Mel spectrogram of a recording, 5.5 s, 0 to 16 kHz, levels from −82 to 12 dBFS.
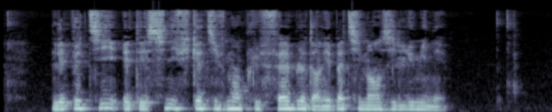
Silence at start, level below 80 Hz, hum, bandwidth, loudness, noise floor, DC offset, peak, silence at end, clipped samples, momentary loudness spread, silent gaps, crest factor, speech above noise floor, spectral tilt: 0.05 s; -40 dBFS; none; 11.5 kHz; -12 LUFS; -46 dBFS; under 0.1%; 0 dBFS; 1.05 s; under 0.1%; 6 LU; none; 12 dB; 34 dB; -4.5 dB/octave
